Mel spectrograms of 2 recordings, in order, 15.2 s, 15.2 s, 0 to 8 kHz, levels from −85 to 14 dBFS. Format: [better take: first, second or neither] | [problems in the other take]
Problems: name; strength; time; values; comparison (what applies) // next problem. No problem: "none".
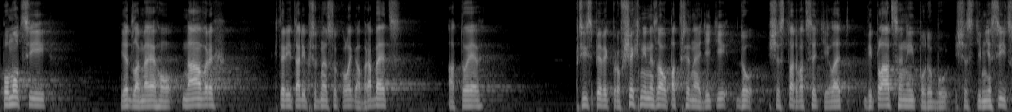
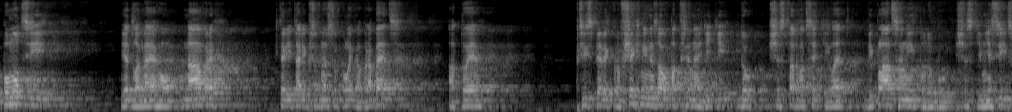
first | room echo; dies away in 1.8 s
